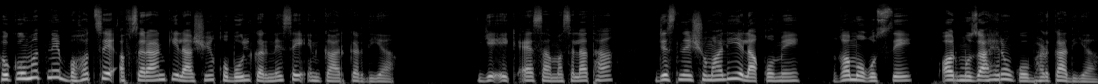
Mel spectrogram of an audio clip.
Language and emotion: Urdu, neutral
